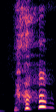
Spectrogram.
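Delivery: squeaky burst of laughter; high laugh. Real, not acted. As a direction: shriek a quick laugh.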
